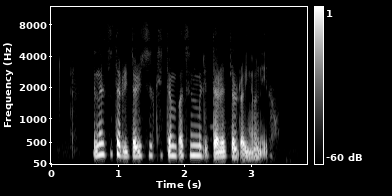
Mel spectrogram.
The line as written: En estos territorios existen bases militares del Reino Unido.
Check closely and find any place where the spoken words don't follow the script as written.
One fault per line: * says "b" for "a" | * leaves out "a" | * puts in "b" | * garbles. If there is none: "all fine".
all fine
